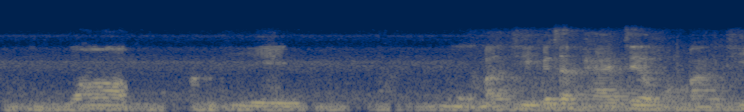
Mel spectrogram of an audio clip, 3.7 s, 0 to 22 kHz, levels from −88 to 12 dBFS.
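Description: From the start to 0.44 s, and again from 0.64 to 2.33 s, the speech dips by up to about 10 dB. That's speech suppressed in double talk, most likely an echo canceller mistaking the talker for far-end echo and ducking it.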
